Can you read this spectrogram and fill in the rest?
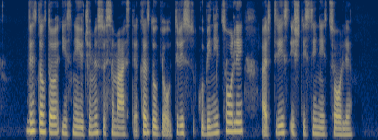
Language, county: Lithuanian, Vilnius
